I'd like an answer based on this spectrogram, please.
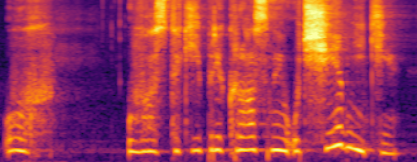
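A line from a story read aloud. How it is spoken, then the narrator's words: Delighted sigh. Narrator (Russian): восторженно вздохнула женщина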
